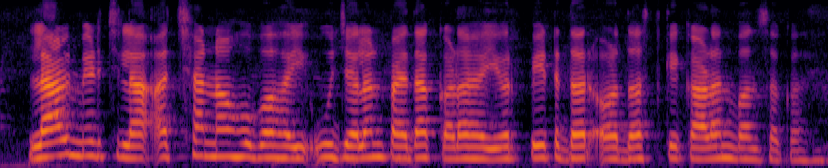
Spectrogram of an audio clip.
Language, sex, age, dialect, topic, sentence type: Magahi, male, 25-30, Western, agriculture, statement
